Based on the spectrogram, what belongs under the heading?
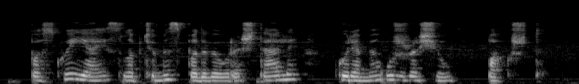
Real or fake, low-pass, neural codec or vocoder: real; 7.2 kHz; none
